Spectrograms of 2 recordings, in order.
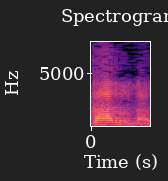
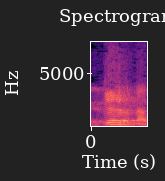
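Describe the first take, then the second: First: The first syllable has the vowel a. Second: The first syllable has the vowel i. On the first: This is one traditional reading of the word. "قره عاصم و نافع و قرنه به فتح القاف" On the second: This is the other traditional reading of the word. "والباغون بقیه خوندن به کسر قاف"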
